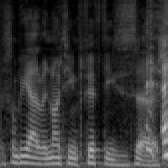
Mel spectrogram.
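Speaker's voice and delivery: ordinary talk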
